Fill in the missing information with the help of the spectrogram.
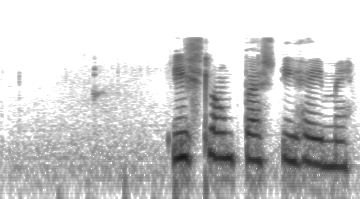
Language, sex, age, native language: Icelandic, male, 10, Icelandic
